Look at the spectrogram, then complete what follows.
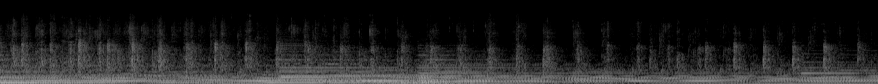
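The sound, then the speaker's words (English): A church audience claps steadily for several seconds to encourage people who have come forward, a dense patter of many hands that stays fairly even in loudness, with sustained low musical tones playing underneath. “So let's give them a clap.”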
